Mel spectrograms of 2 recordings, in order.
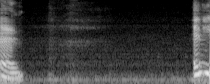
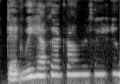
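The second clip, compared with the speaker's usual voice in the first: doubting herself; 3 semitones higher, 6 dB quieter than usual. Retold or imitated. Retold self-doubt after son's denial.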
